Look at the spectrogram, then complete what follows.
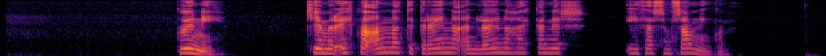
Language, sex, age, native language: Icelandic, female, 30-39, Icelandic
